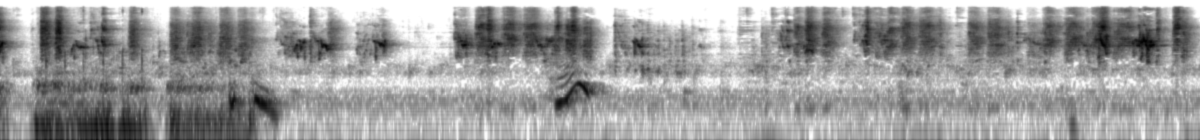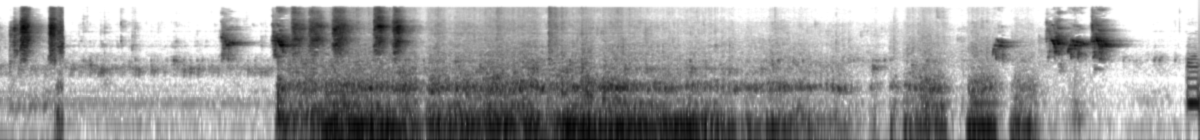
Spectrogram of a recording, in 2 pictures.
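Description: Pet budgerigars chattering and squawking in repeated bursts of high-pitched sound, with short gaps between. A steady low hum comes in about fifteen seconds in and runs for about six seconds.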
